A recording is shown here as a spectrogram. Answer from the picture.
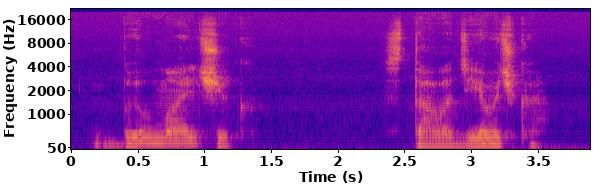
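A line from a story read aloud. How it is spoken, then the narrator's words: Quiet. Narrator (Russian): тихо произнес он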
